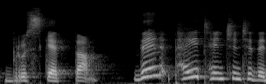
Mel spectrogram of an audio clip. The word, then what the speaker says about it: bruschetta: As we've already seen in Italian, the ch combination always marks a hard c, never a shh like in English. So we say sket, not shet in brusqueta.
